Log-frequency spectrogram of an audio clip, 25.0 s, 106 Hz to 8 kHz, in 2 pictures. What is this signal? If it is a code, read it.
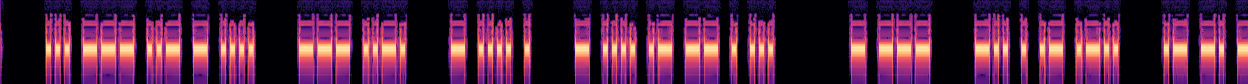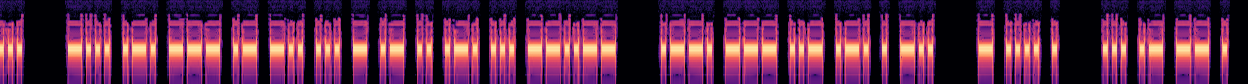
Morse code, heard as a keyed tone, about 27 wpm, 650 Hz. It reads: SOUTH OF THE THAMES TO DEAL AND BROADSTAIRS, POURED THE SAME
